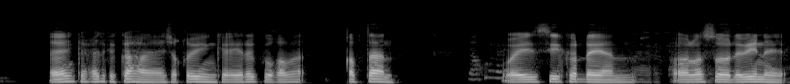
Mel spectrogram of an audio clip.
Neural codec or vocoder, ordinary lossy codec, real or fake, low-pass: none; none; real; 7.2 kHz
